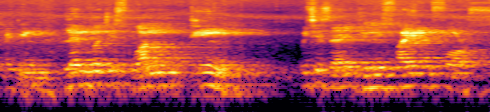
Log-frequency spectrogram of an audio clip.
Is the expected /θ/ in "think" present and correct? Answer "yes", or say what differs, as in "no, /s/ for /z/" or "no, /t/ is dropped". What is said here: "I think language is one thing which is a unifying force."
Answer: no, /t/ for /θ/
